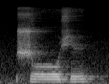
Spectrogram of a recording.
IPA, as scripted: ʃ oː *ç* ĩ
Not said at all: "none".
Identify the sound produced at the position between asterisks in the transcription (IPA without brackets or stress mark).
ç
